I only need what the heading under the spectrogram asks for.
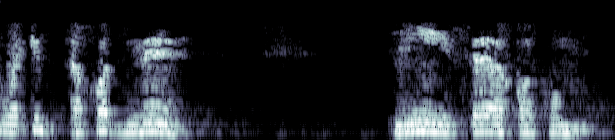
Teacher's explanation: الخاء مفخمة، الدال مرققة، النون كمان مرققة، اذا ما نقولش اخذنا، هنقول واذ اخذنا ميثاقكم.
